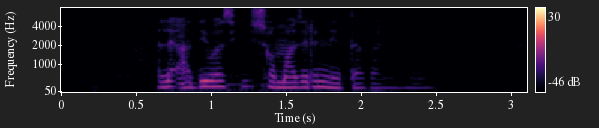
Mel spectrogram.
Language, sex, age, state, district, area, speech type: Santali, female, 18-30, West Bengal, Paschim Bardhaman, rural, spontaneous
